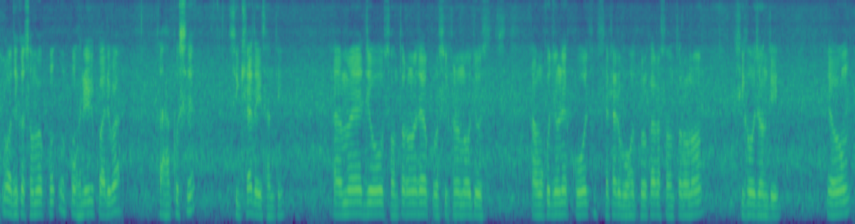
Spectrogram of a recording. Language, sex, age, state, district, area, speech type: Odia, male, 18-30, Odisha, Subarnapur, urban, spontaneous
